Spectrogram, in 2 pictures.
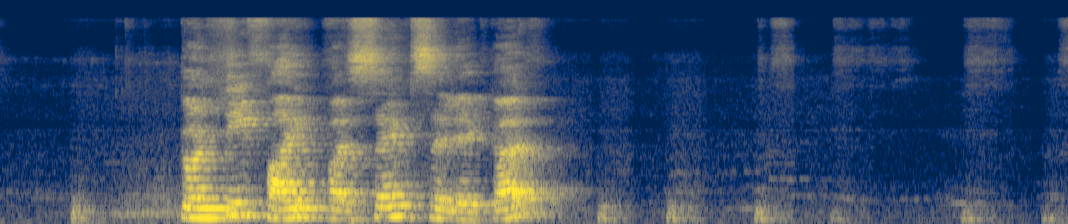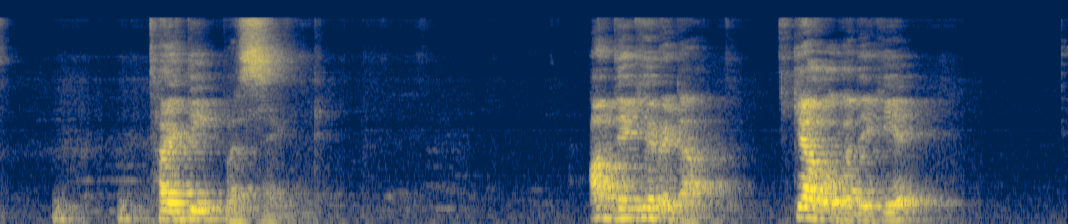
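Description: A man speaks calmly and steadily into a close microphone, explaining.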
